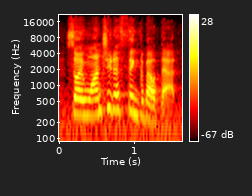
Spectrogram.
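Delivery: normal talking voice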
